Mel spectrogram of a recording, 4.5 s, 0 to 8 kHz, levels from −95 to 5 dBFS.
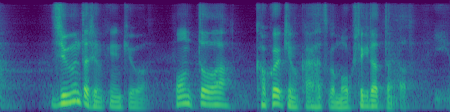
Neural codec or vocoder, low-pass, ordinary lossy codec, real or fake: codec, 16 kHz, about 1 kbps, DyCAST, with the encoder's durations; 7.2 kHz; none; fake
